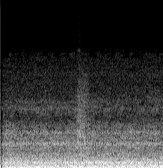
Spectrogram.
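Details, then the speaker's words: Steady low hum with faint hiss from husband's home oxygen concentrator running continuously in the living room, audible throughout the house. "My husband is on oxygen. So, his oxygen machine has to stay on and you can hear it all over the house. And we are in the living room where the oxy oxygen machine is at."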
